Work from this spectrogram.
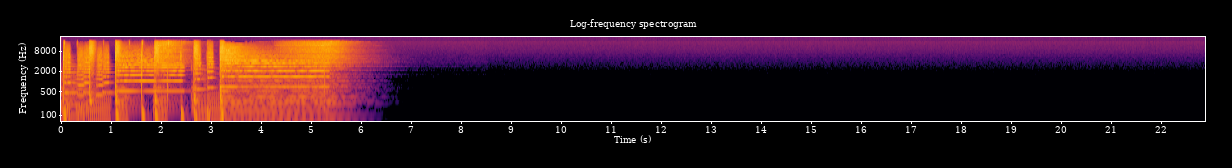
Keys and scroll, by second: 5.3 space.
